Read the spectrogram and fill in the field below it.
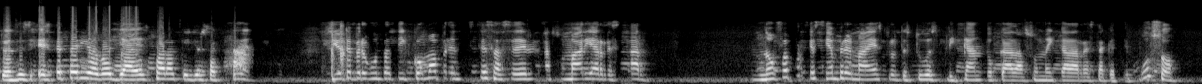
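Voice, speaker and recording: Against noticeable background noise, a woman talks at a fairly quick pace with a fairly high pitch and ordinary pitch variation. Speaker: schoolteacher. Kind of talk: interview. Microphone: cheap headphones, sound problems.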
